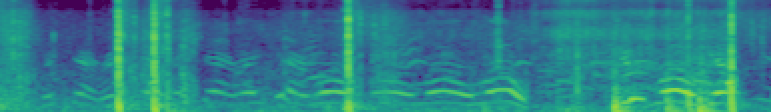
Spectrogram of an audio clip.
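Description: Geese honk repeatedly as they fly overhead.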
